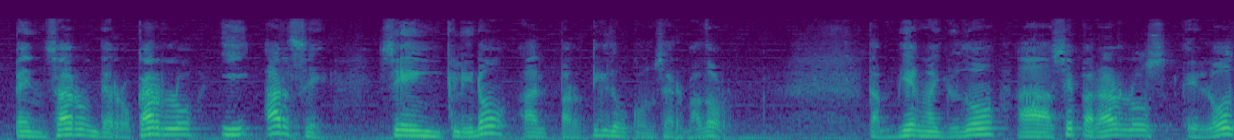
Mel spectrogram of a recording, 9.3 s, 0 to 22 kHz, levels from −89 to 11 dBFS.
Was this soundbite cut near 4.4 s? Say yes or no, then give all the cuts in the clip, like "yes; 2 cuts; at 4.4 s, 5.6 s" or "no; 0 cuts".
no; 2 cuts; at 6.5 s, 7.6 s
